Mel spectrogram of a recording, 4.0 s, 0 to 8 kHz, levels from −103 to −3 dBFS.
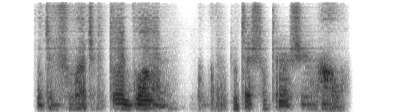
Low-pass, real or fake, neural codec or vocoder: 7.2 kHz; fake; codec, 44.1 kHz, 0.9 kbps, DAC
